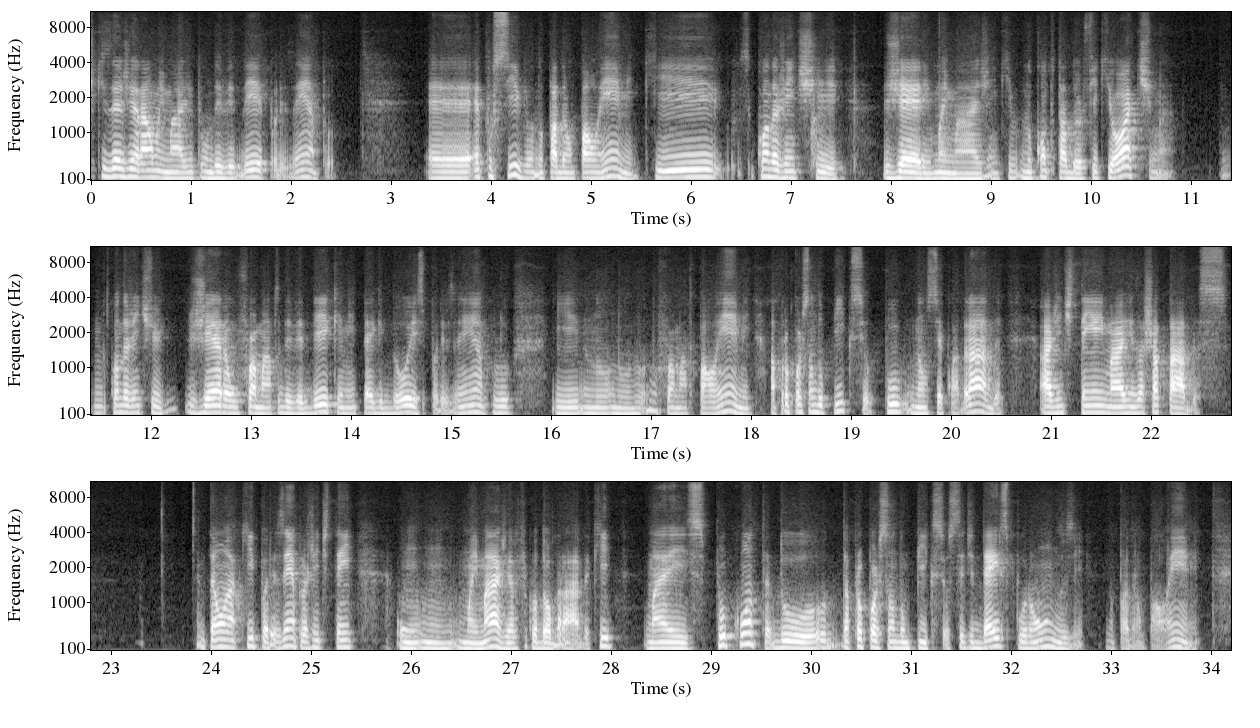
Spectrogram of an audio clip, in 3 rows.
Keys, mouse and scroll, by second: 2.8 Right.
